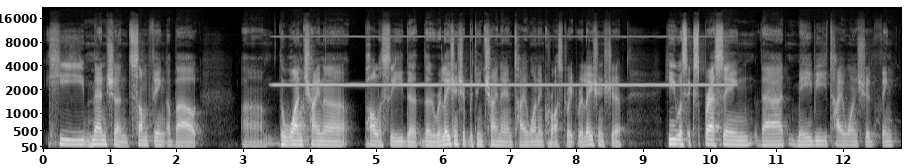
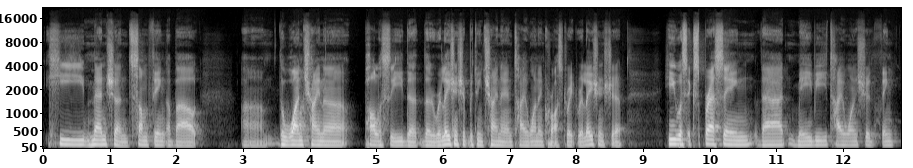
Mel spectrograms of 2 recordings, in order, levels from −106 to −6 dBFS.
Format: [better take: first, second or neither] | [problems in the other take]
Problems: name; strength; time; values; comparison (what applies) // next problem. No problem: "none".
second | high-pitched whine; loud; from 3.5 to 10 s; 2.5 kHz, 6 dB below the speech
